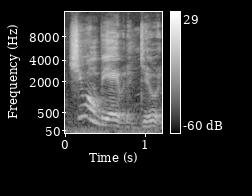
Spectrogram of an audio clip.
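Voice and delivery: ordinary talk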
